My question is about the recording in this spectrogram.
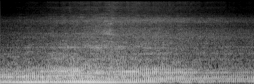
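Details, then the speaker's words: Honda Scoopy scooter, hard to start, blipped under throttle: runs rough and sputters; fuel pump, injector spray good, spark plug replaced with no change, suspected poorly seated. "Pompa bensin bagus, injektor bagus, busi sudah diganti, masih mlebuk juga."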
